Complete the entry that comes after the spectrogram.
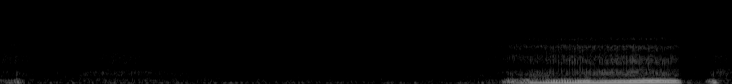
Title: My dog snoring for two minutes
